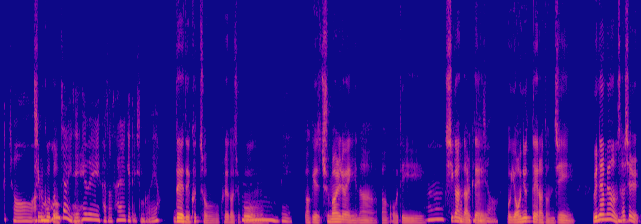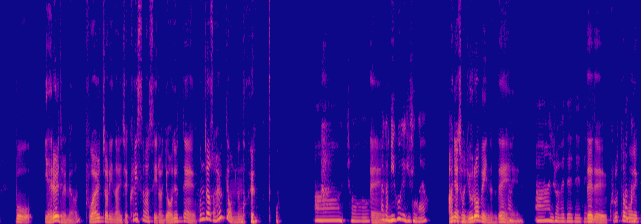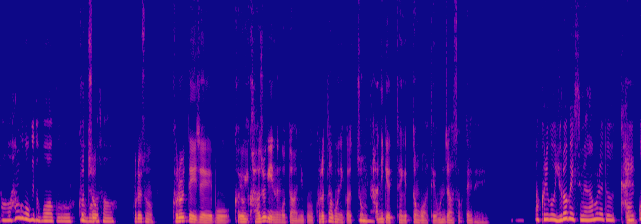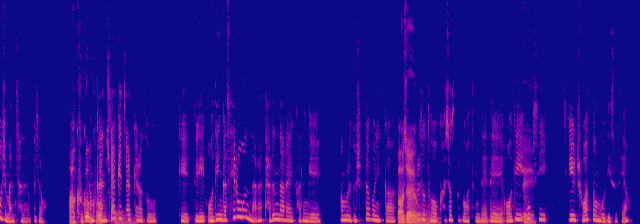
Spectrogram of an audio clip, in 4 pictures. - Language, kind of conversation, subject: Korean, podcast, 혼자 여행을 떠나 본 경험이 있으신가요?
- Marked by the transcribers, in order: other background noise; laughing while speaking: "없는 거예요. 또"; tapping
